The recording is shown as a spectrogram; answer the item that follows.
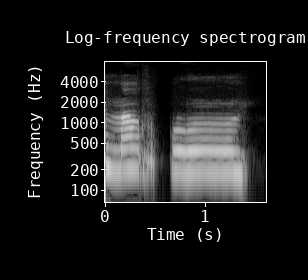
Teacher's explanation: مرقوم، را ساکن سے پہلے میم کے اوپر زبر ہے تو را موٹی پڑی جائے گی، قاف کو موٹا پڑھنا ہے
